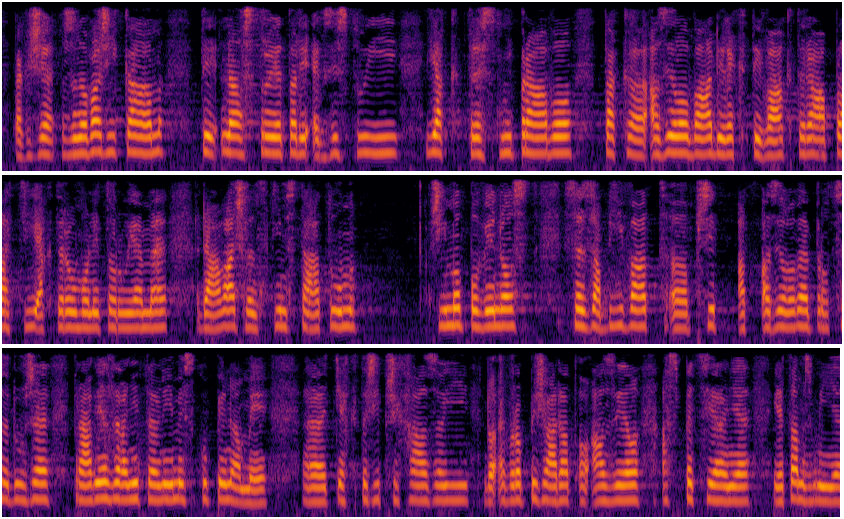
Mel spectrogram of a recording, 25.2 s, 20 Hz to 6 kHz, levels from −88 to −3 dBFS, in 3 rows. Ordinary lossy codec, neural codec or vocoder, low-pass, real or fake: none; vocoder, 44.1 kHz, 128 mel bands, Pupu-Vocoder; 5.4 kHz; fake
